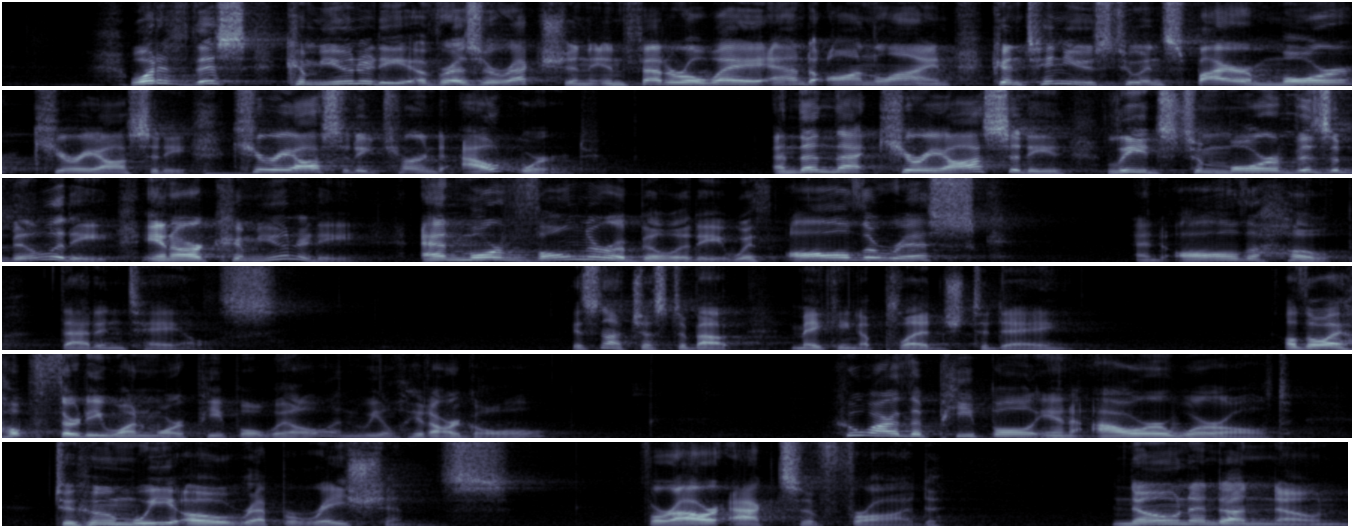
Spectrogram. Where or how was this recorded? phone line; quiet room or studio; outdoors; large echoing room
large echoing room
